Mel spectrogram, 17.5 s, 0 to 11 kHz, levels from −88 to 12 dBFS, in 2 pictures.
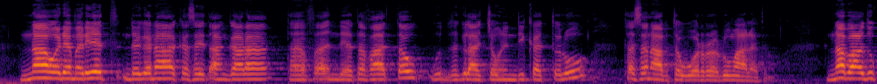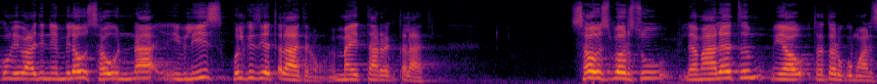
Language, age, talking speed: Amharic, 50-69, 105 wpm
